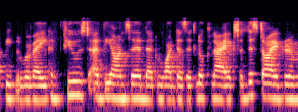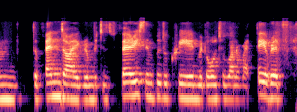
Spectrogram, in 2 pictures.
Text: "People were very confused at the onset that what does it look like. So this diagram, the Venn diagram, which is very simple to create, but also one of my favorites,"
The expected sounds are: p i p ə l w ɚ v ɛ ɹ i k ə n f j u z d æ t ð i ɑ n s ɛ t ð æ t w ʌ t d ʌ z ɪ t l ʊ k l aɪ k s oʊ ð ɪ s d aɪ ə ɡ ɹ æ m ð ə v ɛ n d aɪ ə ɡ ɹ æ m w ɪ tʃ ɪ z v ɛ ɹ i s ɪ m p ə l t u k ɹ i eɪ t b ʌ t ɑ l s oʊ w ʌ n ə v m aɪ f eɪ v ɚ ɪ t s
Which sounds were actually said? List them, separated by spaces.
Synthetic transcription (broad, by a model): p i p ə l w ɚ v ɛ ɹ i k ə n f j u z d æ t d i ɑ n s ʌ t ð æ t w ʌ t d ʌ z ɪ t l ʊ k l aɪ k s oʊ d ɪ s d aɪ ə ɡ ɹ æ m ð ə f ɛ n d aɪ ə ɡ ɹ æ m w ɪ tʃ ɪ z v ɛ ɹ i s ɪ m p ə l t u k ɹ i eɪ t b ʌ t ɑ l s oʊ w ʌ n ə v m aɪ f eɪ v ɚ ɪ t s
